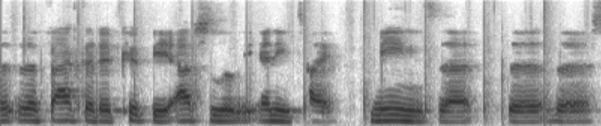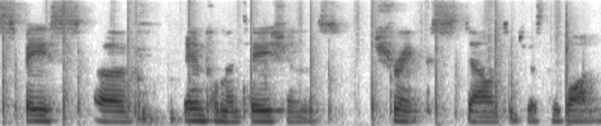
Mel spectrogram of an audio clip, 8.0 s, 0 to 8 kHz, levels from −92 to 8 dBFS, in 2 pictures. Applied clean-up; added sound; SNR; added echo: none; Run; 17 dB; none.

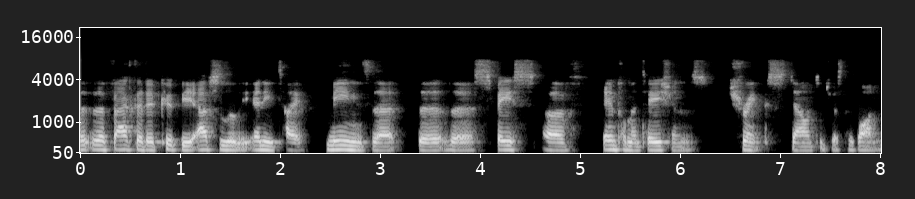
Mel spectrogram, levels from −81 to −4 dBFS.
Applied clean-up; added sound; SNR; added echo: none; none; none; none.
